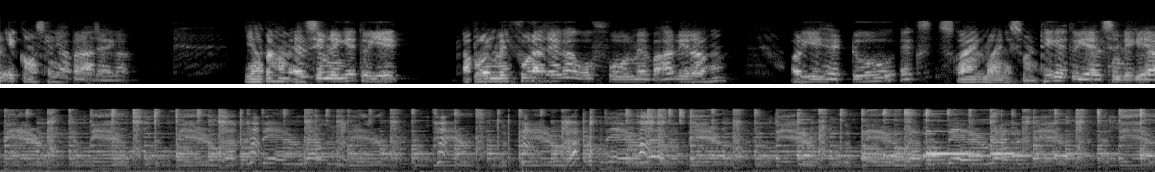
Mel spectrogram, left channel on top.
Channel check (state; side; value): different; both; correlation 0.00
